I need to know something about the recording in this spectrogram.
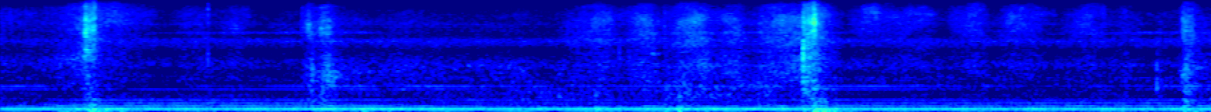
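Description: A man erases a whiteboard with a duster, rubbing softly.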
